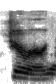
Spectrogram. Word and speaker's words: Shearer: We are with Lindsay, and I'm gonna probably butcher your last name. Shearer. – Shearer, yes, close.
